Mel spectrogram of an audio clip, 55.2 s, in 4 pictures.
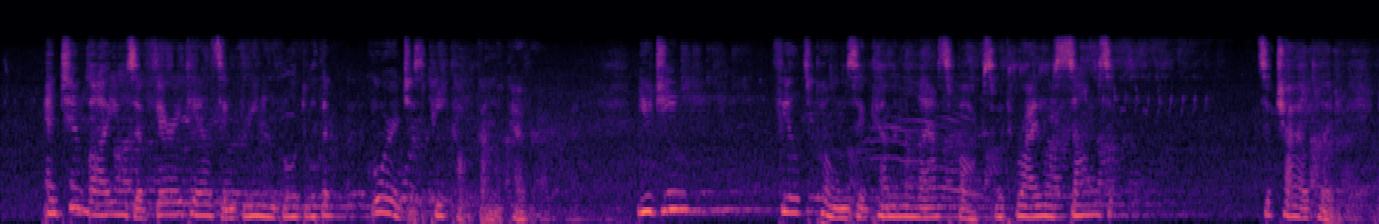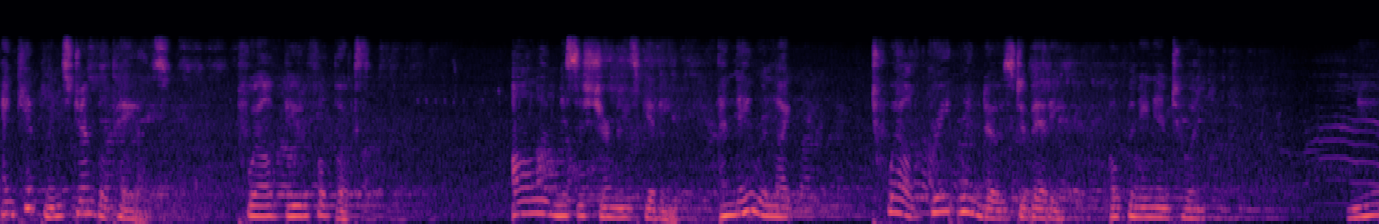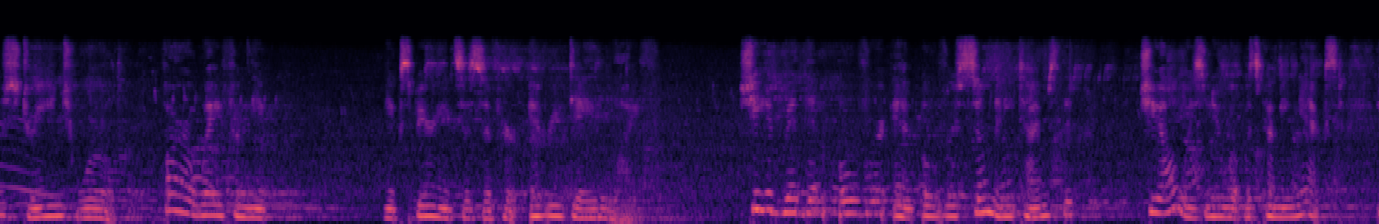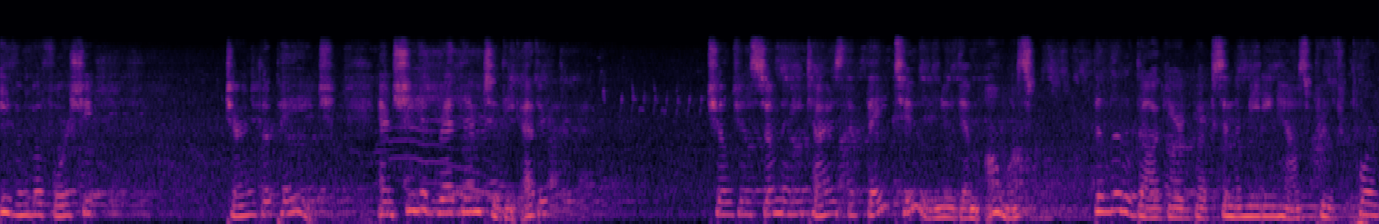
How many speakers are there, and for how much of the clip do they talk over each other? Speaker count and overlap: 1, no overlap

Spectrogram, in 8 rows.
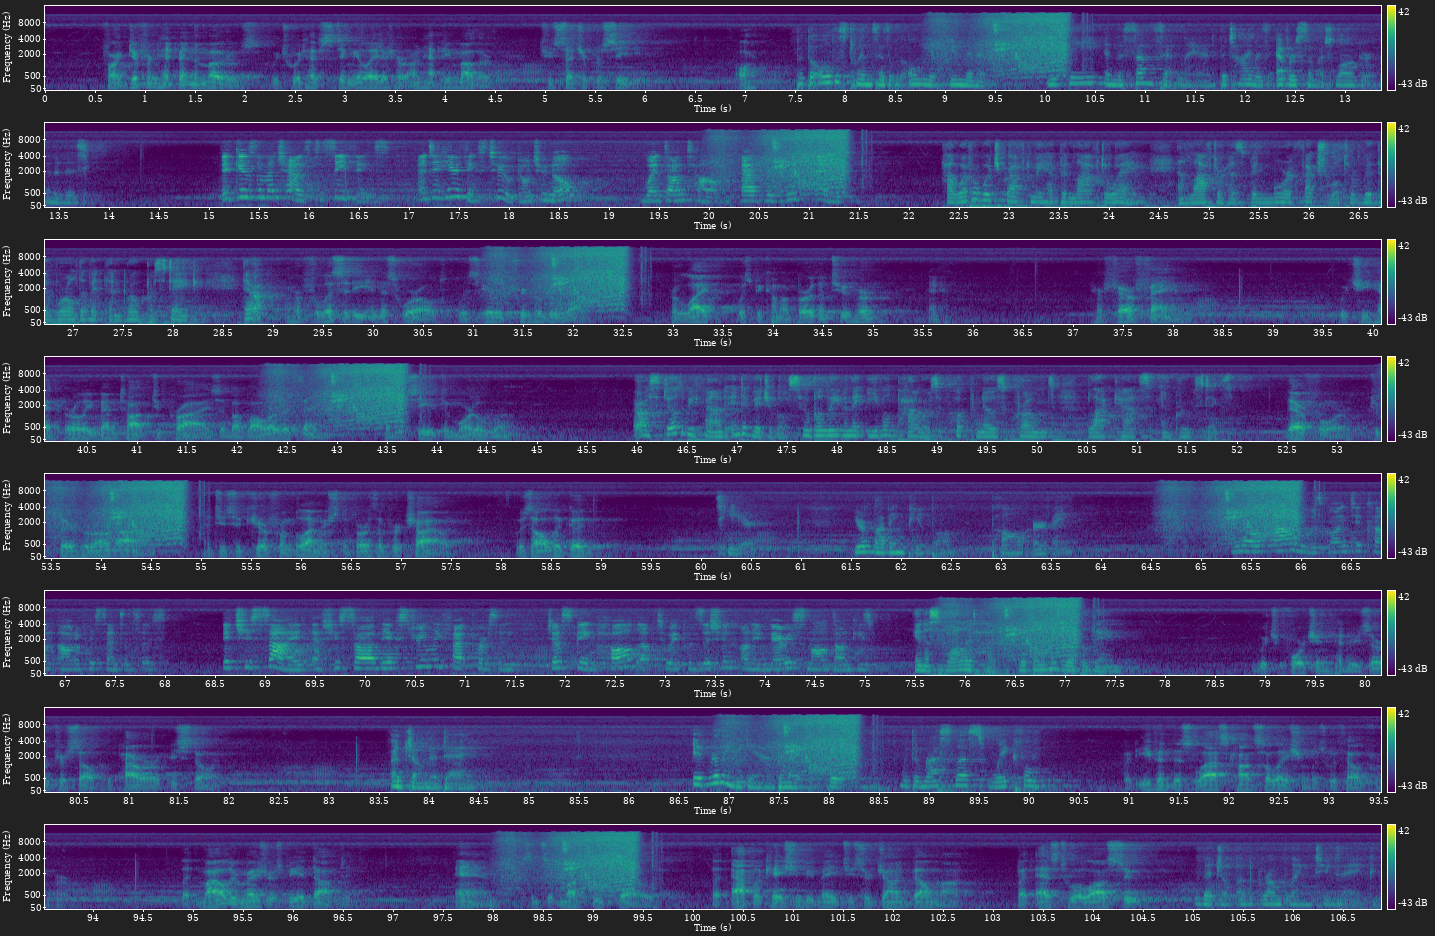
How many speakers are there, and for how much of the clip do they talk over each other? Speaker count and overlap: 4, no overlap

